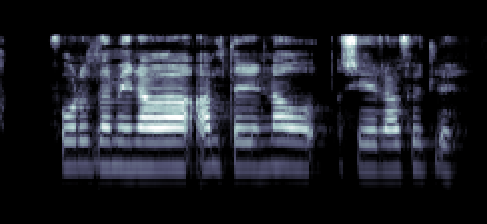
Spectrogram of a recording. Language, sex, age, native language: Icelandic, male, 12, Icelandic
